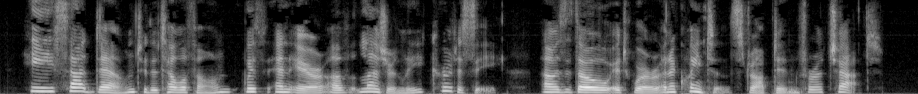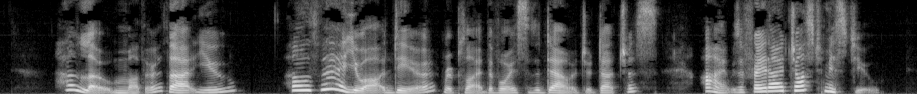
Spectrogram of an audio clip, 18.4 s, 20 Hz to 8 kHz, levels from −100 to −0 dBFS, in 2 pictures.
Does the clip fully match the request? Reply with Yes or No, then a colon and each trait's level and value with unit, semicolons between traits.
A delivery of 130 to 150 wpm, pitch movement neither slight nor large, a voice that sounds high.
No: average, 145 wpm; wide, 7.2 semitones; high, 220 Hz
